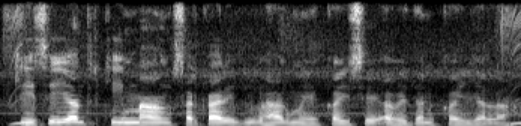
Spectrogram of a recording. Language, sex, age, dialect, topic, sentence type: Bhojpuri, male, 18-24, Northern, agriculture, question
